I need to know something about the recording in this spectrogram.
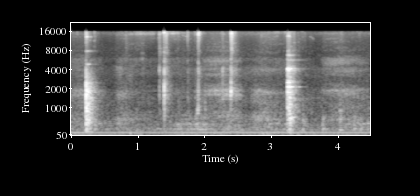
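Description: Sharp clicks and knocks of kitchen containers being handled and set down on a marble countertop, five in all, the loudest just after the start and about three seconds in. Among them is a plastic bottle cap being put down on the counter.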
